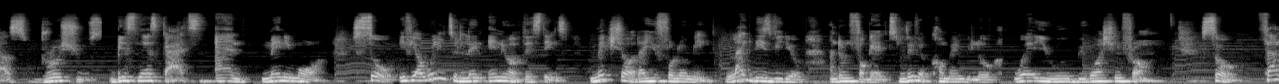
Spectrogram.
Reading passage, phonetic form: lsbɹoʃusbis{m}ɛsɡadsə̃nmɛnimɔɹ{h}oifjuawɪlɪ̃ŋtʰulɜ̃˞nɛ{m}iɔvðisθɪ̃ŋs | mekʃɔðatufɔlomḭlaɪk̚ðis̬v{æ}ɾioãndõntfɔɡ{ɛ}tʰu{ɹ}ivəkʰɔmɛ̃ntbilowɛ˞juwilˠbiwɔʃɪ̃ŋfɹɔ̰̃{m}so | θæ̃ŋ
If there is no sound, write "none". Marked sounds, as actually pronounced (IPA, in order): n, s, n, i, ɛ, l, m

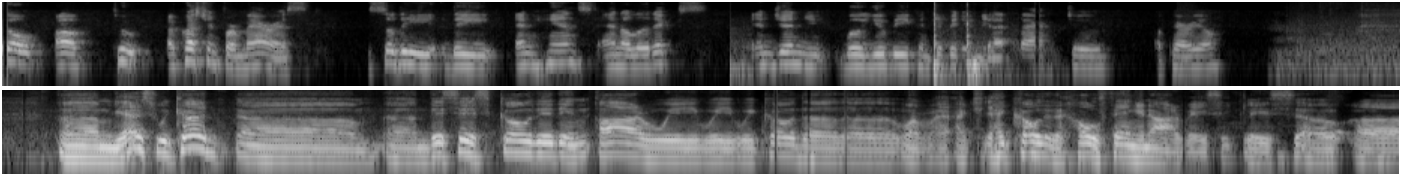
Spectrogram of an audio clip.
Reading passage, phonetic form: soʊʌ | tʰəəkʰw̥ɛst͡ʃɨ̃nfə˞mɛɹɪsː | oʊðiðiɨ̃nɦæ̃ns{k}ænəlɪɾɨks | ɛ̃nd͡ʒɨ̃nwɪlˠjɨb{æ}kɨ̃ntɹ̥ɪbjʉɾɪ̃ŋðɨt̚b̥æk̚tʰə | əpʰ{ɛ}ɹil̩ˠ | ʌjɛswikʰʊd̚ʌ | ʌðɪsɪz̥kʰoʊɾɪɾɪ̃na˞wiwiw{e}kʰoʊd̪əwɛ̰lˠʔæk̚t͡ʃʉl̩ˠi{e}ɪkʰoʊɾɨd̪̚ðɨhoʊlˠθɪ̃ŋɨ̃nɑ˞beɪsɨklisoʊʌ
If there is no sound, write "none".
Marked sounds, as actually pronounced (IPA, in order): t, i, ɛ, i, a

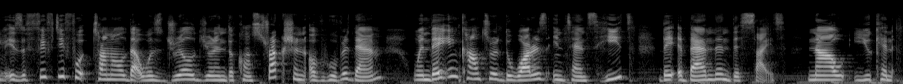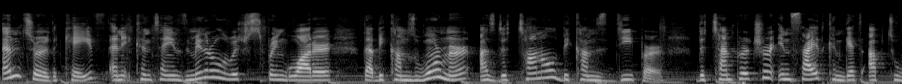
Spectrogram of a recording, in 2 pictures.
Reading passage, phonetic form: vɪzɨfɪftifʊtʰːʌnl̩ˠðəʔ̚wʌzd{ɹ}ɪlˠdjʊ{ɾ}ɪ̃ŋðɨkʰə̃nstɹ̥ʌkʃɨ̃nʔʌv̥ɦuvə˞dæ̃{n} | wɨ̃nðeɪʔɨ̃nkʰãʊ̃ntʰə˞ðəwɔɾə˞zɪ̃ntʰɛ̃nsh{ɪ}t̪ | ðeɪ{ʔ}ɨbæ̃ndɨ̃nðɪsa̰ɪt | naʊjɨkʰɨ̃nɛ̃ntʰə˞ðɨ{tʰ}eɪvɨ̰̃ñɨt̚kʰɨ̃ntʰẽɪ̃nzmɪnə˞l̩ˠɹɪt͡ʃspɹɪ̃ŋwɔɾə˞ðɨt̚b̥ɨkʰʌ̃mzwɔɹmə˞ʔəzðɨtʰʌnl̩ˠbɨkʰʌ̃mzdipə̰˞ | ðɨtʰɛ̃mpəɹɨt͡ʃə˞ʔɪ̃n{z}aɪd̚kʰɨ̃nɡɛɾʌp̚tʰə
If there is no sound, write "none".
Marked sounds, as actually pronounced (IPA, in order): ɹ, ɹ, m, i, ʔ, kʰ, s

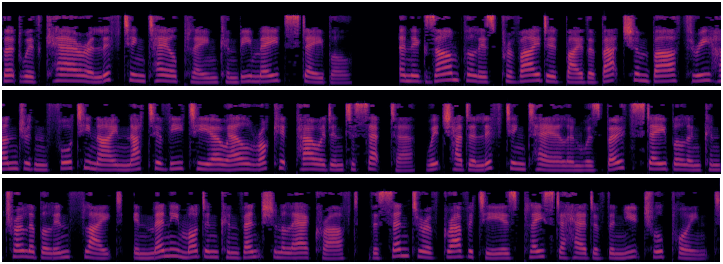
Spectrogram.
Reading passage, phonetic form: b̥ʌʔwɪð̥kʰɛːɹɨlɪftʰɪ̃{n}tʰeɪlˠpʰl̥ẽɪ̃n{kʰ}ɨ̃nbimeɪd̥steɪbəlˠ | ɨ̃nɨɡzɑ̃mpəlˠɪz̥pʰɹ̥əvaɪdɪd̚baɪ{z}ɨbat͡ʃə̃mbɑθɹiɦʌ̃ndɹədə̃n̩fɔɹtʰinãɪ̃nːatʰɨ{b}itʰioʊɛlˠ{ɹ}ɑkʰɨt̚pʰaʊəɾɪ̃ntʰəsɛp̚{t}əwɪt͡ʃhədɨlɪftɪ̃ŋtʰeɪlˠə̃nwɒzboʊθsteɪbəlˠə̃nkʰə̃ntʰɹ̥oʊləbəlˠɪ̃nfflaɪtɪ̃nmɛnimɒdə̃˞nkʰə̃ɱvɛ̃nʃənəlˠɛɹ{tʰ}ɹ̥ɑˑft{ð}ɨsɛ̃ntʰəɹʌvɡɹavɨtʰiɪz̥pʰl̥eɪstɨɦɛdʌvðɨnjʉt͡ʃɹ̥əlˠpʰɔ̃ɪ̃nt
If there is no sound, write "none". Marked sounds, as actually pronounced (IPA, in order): ŋ, kʰ, ð, v, ɹ, tʰ, kʰ, ð

